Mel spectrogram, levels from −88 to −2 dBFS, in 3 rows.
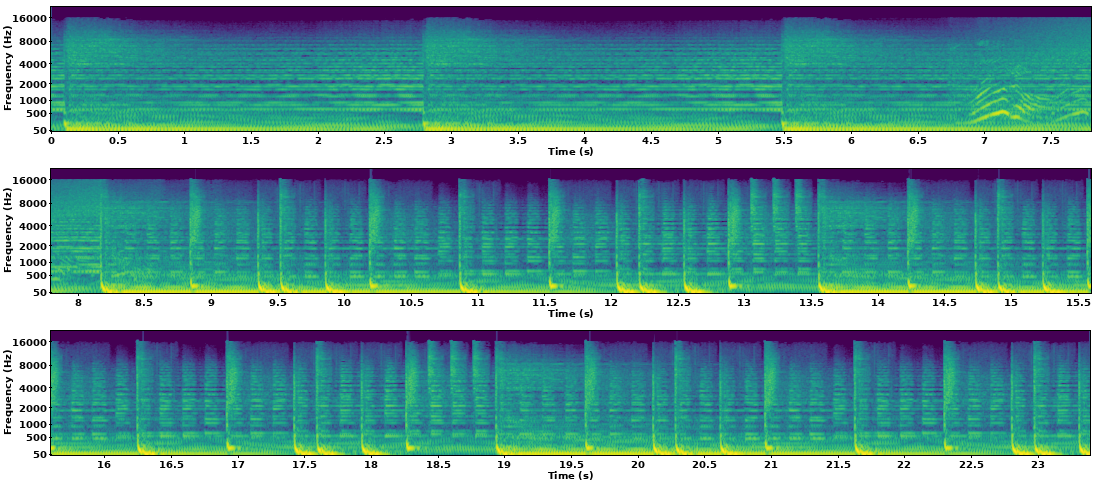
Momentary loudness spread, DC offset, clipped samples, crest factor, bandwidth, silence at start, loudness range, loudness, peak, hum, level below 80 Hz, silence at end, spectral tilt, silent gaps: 7 LU; under 0.1%; under 0.1%; 12 dB; 16.5 kHz; 0 s; 4 LU; -14 LUFS; 0 dBFS; none; -14 dBFS; 0 s; -4.5 dB/octave; none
